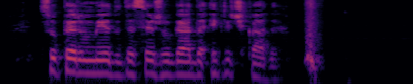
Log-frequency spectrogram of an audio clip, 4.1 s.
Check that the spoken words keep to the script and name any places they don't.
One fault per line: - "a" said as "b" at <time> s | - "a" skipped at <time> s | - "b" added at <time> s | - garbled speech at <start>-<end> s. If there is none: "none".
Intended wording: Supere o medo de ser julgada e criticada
none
